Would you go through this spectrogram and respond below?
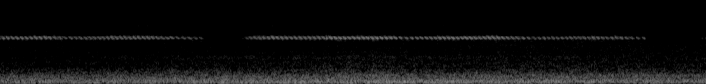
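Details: A continuous high, even cricket trill lasts about two seconds, drops out for a moment, then carries on for four more seconds, with soft wind rushing underneath throughout.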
